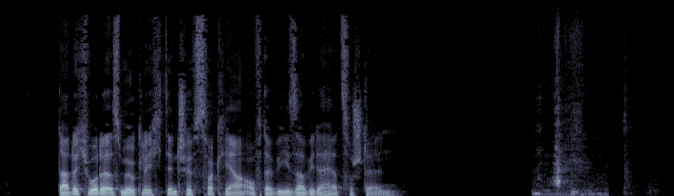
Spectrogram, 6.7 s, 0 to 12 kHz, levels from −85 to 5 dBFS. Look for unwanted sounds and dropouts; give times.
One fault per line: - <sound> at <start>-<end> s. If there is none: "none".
- laugh at 5.3-6.1 s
